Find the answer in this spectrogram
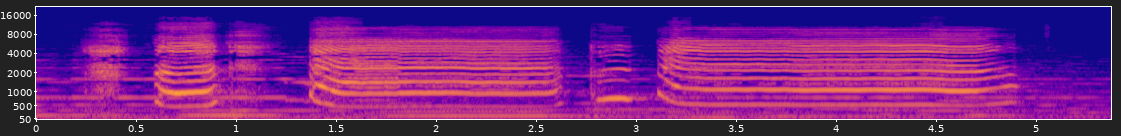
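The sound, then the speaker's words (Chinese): Two little children cry loudly in long, high wailing sobs. A few short cries come first, then two long drawn-out wails separated by a brief gap. “可是露露和罗罗却大哭了起来。”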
